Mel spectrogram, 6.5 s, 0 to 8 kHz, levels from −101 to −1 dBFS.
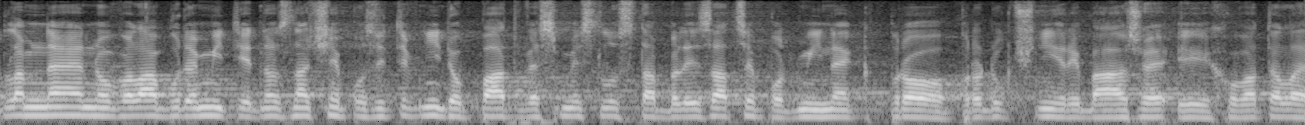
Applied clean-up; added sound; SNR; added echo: none; none; none; none.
